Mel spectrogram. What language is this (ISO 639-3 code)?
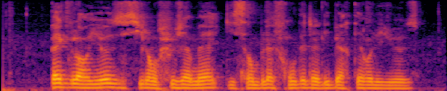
fra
